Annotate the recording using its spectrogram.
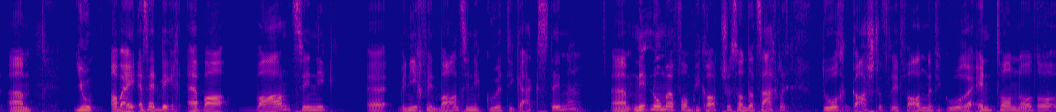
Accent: Switzerland; wir Schweizer

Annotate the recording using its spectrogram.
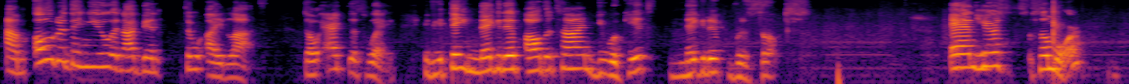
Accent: Louisiana, United States; I'm from Louisiana as well

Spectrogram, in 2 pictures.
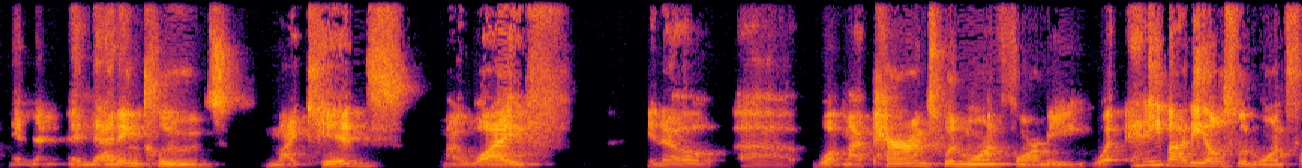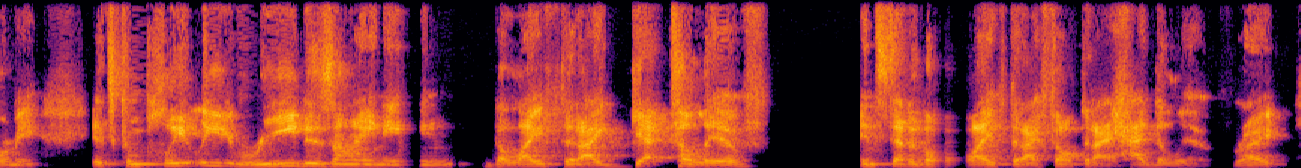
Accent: Baltimore, Maryland, United States; moved away as an adult; also born or lived in Oregon; now in St. Louis, United States; I'm from Maryland, Baltimore, Maryland

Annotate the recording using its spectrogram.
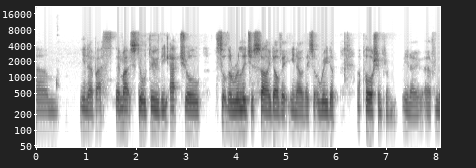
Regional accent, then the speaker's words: Manchester, North West England, United Kingdom; moved away as an adult; now in London, United Kingdom; I grew up in Manchester, South Manchester.

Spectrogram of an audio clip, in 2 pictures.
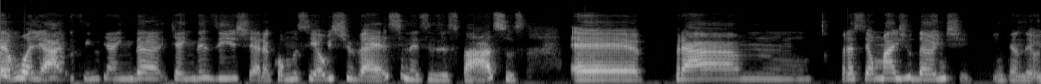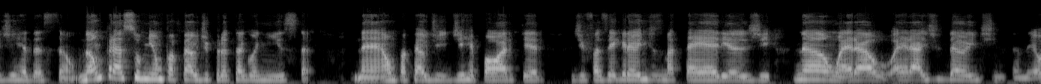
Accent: Santo Ângelo, Rio Grande do Sul, Brazil; Eu sou de Santo Ângelo.

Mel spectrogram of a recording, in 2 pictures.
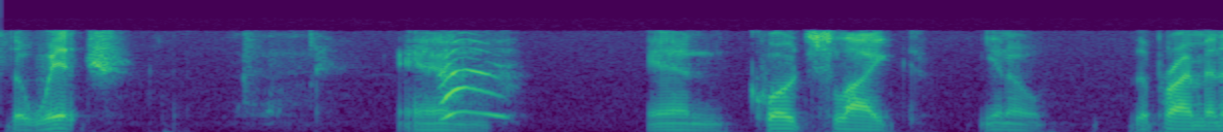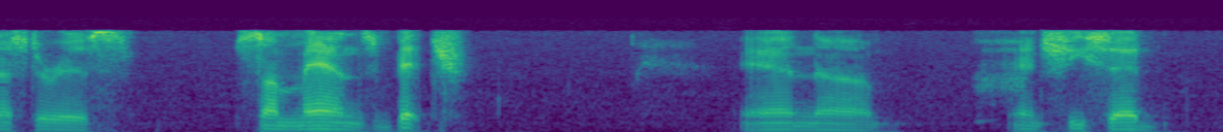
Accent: Liberal, Kansas, United States; I was born in Liberal, Kansas. So that's liberal there. To very conservative parents. Very conservative town, actually, Liberal, Kansas

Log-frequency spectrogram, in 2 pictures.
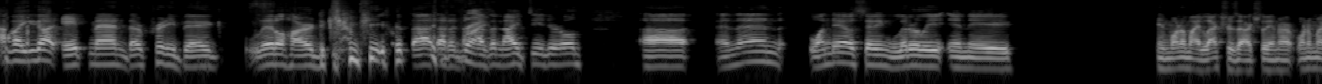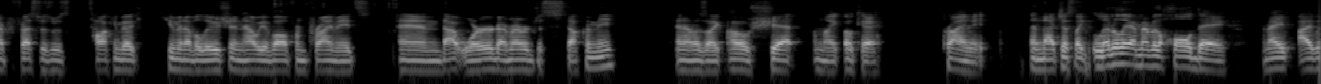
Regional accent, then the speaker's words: Ottawa, Ontario, Canada; I'm actually from Ottawa, Canada, born and raised, 24 years old

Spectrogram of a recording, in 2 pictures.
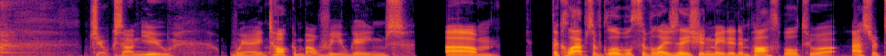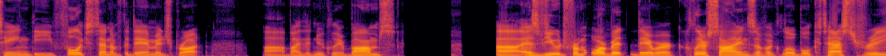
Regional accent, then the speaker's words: Warwick, Rhode Island, United States; I'm from Warwick

